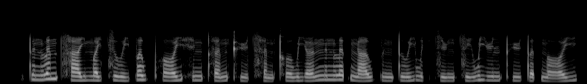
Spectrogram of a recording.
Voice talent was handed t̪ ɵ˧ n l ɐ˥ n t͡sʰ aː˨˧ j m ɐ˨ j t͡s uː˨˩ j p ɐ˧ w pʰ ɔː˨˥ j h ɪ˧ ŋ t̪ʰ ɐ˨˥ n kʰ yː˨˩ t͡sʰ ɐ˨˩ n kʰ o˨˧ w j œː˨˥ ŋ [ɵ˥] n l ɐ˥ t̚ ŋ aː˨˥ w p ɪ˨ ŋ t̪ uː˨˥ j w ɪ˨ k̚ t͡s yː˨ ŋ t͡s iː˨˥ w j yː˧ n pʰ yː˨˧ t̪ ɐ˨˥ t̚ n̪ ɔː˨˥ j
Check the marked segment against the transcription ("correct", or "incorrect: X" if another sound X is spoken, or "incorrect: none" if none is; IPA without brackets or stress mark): correct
